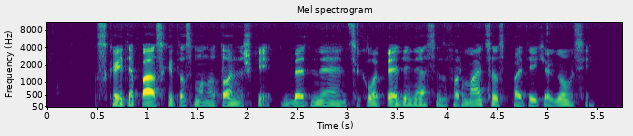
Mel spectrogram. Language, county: Lithuanian, Kaunas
